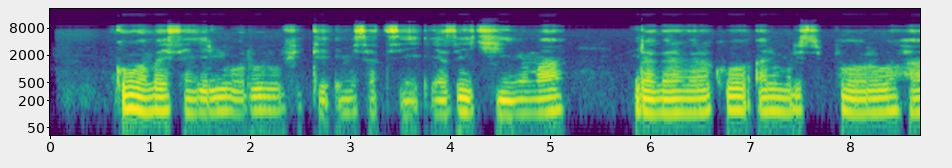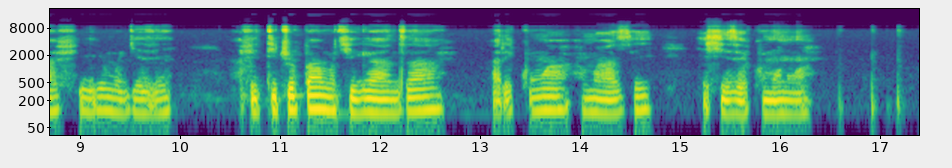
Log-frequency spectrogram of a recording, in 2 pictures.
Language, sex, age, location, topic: Kinyarwanda, male, 18-24, Huye, health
